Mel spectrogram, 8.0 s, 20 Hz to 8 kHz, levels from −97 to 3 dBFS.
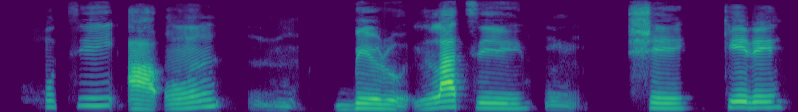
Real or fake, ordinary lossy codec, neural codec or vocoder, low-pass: fake; none; codec, 16 kHz, 4 kbps, X-Codec, WavLM features, trained on Multilingual LibriSpeech; none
